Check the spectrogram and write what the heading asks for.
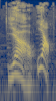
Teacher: same sound and the same tone which is fourth tone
